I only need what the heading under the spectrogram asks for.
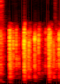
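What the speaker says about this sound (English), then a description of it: "your keyboard is still so loud" A loud mechanical computer keyboard clatters close up in quick irregular bursts of clicky keystrokes, with short pauses between flurries and no talking.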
